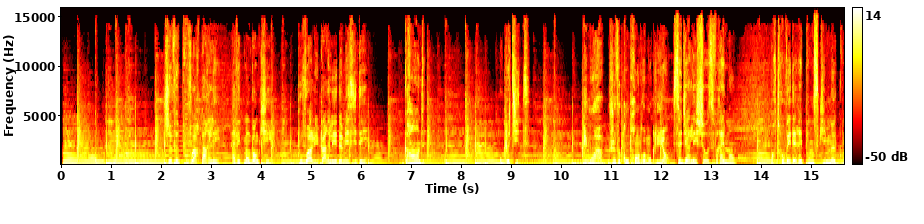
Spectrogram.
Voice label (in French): naturelle complice; BANQUE POPULAIRE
